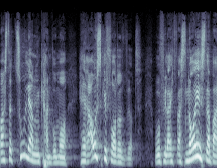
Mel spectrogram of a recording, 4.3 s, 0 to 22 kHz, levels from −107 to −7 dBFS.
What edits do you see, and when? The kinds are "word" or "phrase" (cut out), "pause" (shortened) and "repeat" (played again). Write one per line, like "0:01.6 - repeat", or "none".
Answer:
none

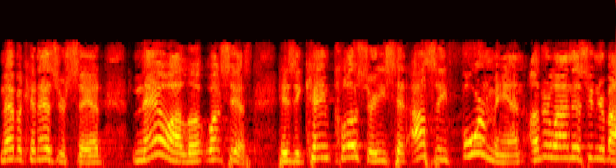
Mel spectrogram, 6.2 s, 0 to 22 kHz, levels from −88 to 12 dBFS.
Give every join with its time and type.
none

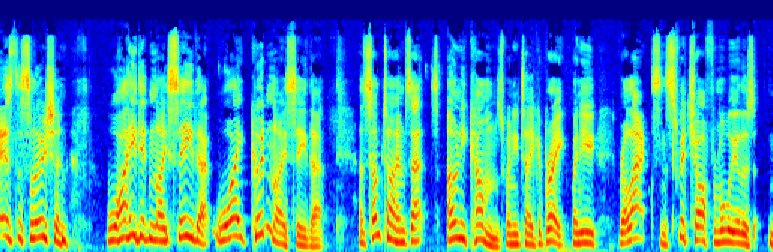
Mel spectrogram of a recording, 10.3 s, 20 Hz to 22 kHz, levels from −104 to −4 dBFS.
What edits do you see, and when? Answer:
none

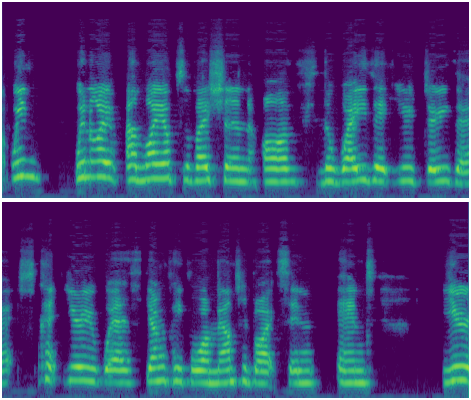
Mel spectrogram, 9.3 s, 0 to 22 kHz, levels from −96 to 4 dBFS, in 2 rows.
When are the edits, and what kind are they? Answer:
0:05.0 - phrase
0:06.1 - pause

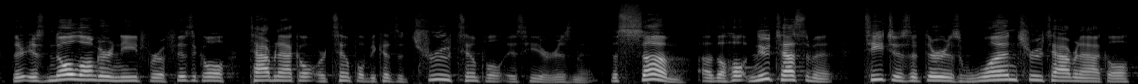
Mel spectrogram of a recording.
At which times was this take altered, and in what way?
0:06.0 - pause
0:06.9 - pause

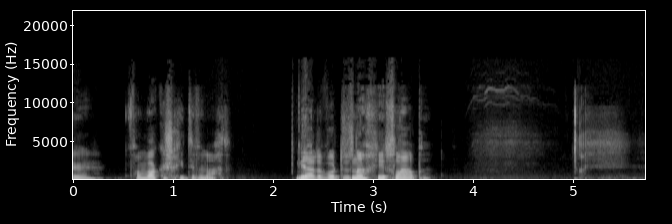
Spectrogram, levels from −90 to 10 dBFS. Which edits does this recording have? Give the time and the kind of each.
0:02.8 - word

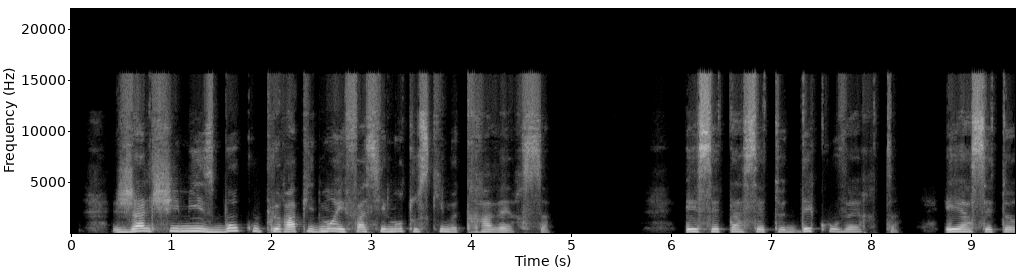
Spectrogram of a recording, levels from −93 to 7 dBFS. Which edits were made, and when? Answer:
none

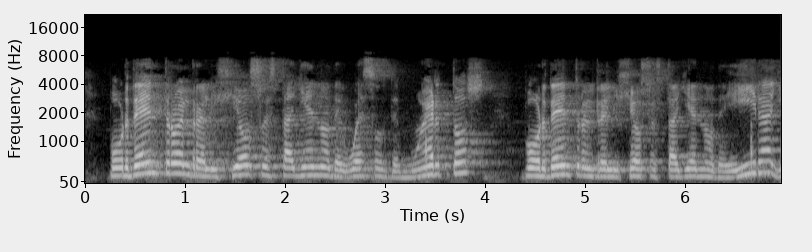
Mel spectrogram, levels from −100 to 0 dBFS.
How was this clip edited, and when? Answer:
none

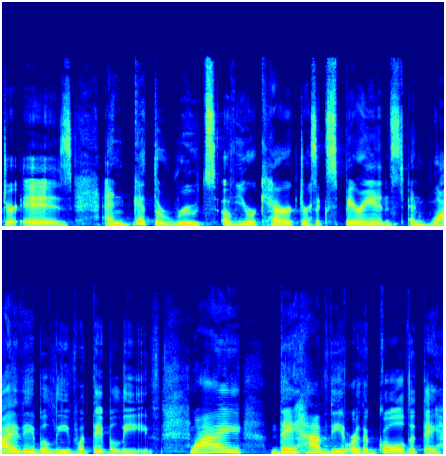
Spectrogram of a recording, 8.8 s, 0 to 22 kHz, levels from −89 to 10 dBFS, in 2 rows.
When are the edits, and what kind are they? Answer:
0:01.3 - word
0:02.3 - word
0:03.1 - word
0:06.3 - word
0:07.8 - word

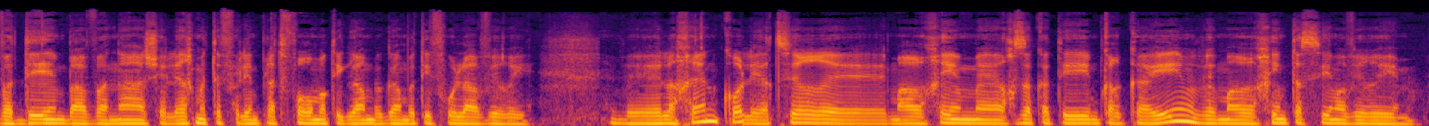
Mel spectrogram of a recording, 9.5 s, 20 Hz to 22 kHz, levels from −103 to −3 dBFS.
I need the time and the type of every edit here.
0:02.2 - word
0:02.5 - word
0:04.0 - pause
0:04.9 - phrase

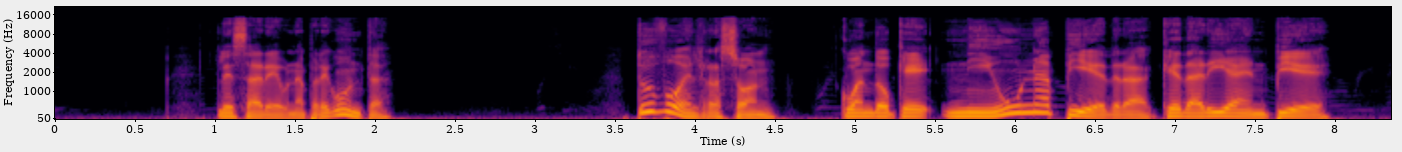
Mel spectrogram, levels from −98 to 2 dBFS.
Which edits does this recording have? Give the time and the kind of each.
0:05.2 - word

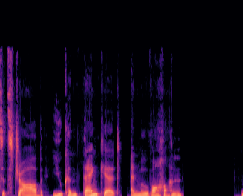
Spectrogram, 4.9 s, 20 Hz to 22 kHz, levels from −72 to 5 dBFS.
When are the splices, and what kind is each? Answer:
0:02.5 - pause

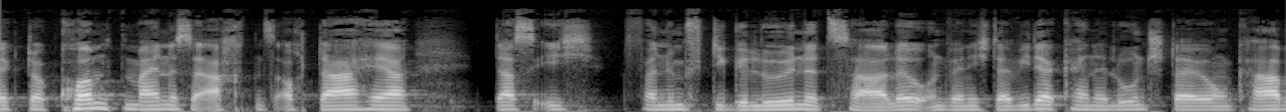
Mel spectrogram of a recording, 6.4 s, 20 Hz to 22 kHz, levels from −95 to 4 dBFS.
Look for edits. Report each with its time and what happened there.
none

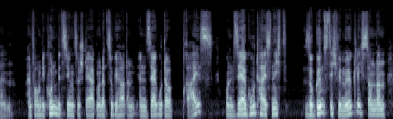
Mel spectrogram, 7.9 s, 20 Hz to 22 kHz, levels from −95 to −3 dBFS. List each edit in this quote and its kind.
0:04.4 - pause
0:05.9 - pause

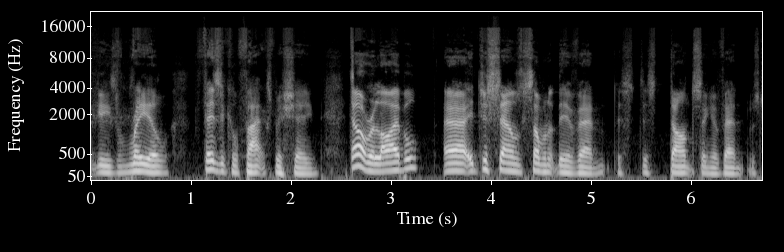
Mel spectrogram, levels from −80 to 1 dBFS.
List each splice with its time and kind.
0:02.6 - phrase
0:04.3 - word

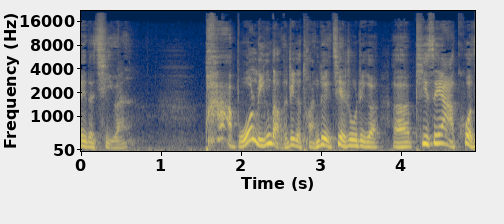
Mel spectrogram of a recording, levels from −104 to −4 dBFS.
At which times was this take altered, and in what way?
0:03.8 - pause

